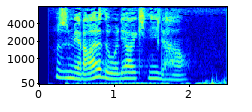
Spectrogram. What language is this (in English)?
Kabyle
